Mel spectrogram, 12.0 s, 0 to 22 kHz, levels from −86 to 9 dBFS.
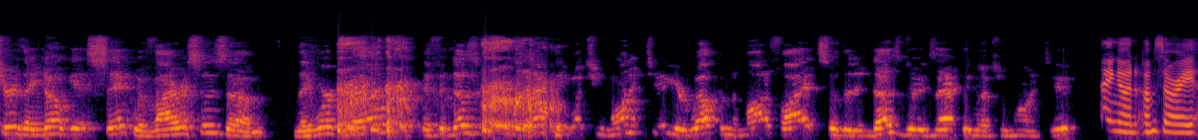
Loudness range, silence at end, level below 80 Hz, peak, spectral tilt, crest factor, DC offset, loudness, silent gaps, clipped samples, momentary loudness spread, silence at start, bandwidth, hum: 2 LU; 0 s; -54 dBFS; -2 dBFS; -5.5 dB/octave; 16 dB; under 0.1%; -20 LUFS; 10.88-10.94 s; under 0.1%; 12 LU; 0 s; 7.8 kHz; none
